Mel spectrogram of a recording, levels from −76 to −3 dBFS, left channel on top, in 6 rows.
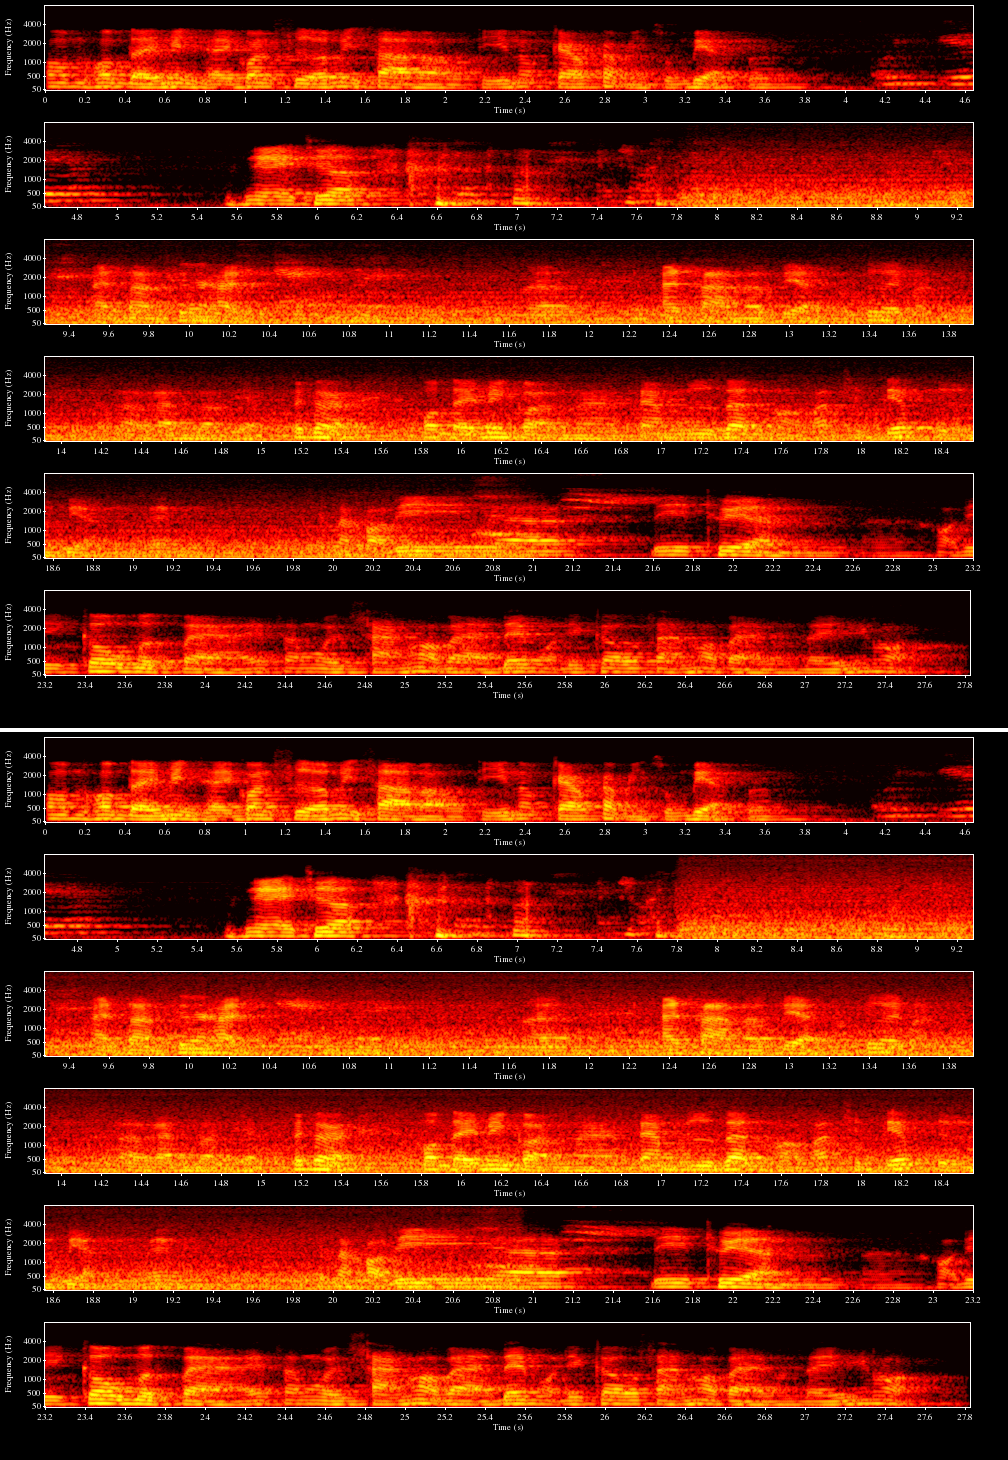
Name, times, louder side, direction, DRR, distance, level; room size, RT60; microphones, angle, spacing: voice 1, 0.0-3.7 5.6-6.7 7.0-7.1 7.5-7.8 8.8-8.9 9.5-10.3 10.7-10.9 11.7-13.8 14.1-19.3 19.9-27.5, right 2 dB, 15° right, 6 dB, 0.3 m, -27 dB
voice 2, 4.1-4.9 6.5-6.9 7.2-8.1 9.1-11.1 19.9-20.3, left 1 dB, 45° left, -6 dB, 2.1 m, -38 dB
sound 1, 7.8-21.0, right 1 dB, 70° right, 0.7 m, -29 dB
sound 2, 20.5-21.7, left 3 dB, 15° left, 2.0 m, -39 dB
10.0 x 5.2 x 2.3 m, 1.0 s
head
